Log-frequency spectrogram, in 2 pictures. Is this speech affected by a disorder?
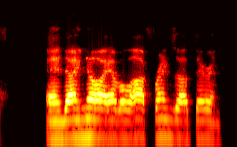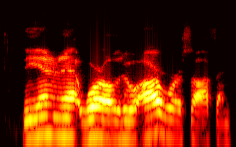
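Yes: ALS; breathing affected after injection.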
